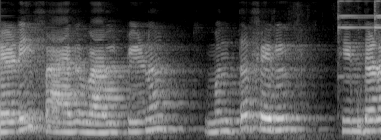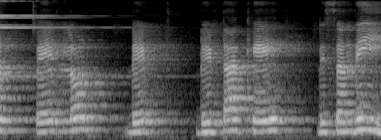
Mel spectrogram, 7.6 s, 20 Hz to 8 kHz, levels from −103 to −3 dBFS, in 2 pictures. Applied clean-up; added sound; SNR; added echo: none; Doorbell; 19 dB; reverberation time 0.9 s.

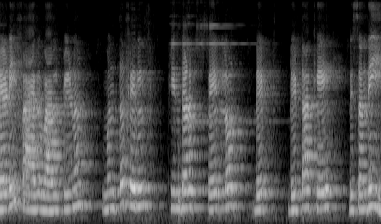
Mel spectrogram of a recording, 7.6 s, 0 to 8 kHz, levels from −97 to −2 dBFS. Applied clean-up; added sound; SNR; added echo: neural separator model SepFormer DNS4.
